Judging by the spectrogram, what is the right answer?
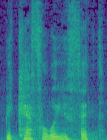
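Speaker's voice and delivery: lisping posh boxer voice; Chris Eubank lisp. Retold or imitated. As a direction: lisp the s as f, softly. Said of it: "I can do a very good Chris".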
